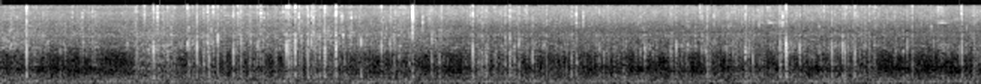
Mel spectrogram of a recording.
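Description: Faint, steady patter of light rain: many small irregular ticks over a low hiss.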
